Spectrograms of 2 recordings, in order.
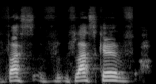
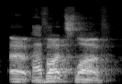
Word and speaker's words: Václav: Was it how do you pronounce his name? Václav. Václav.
